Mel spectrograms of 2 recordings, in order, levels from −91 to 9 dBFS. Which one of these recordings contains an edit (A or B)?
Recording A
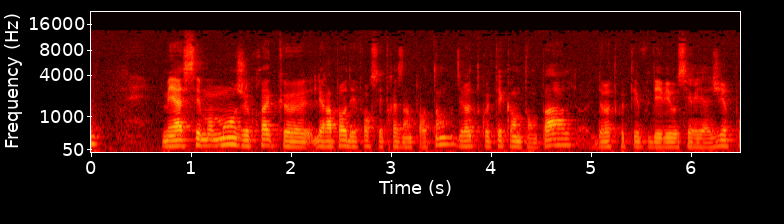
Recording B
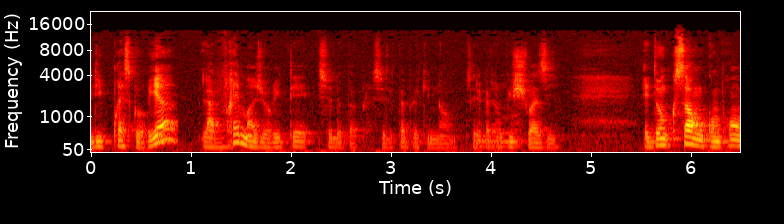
B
